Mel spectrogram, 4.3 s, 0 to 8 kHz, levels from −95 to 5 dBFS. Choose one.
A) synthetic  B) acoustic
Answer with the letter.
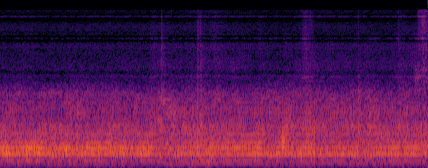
A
